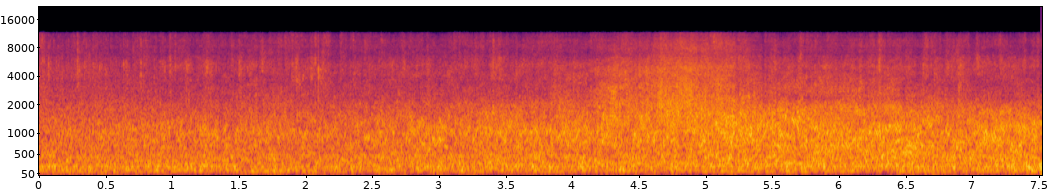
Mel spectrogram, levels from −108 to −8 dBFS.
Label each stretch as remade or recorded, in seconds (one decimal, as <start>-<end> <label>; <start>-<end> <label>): 0.0-0.9 recorded; 0.9-7.5 remade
